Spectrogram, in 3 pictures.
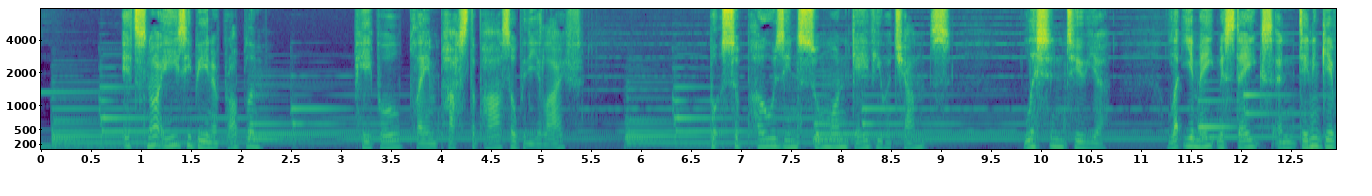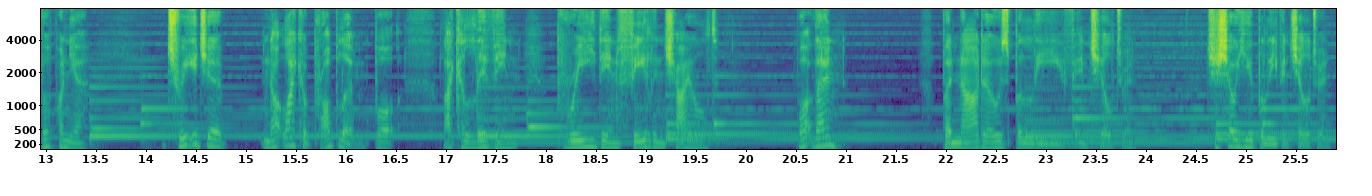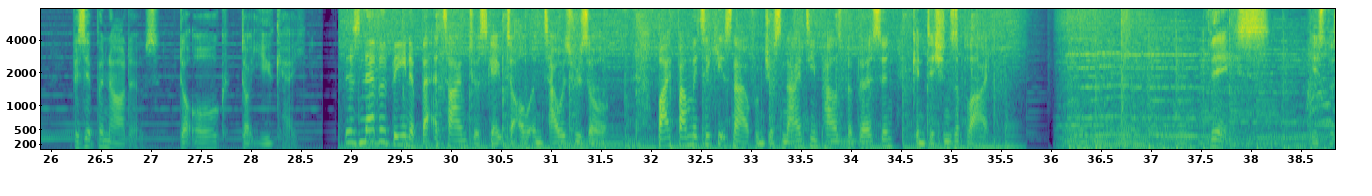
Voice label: Commercial

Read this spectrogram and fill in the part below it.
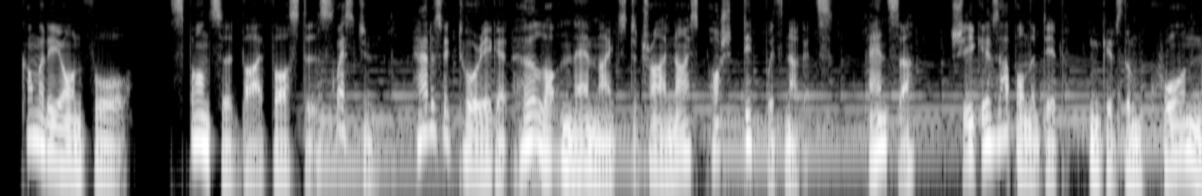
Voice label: commercial

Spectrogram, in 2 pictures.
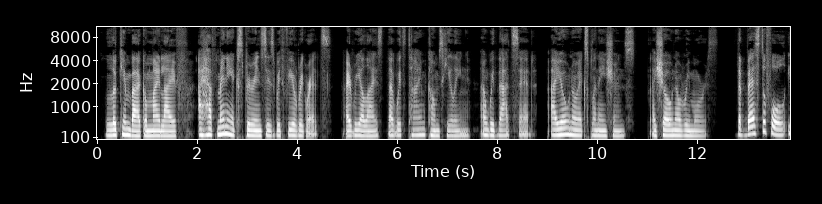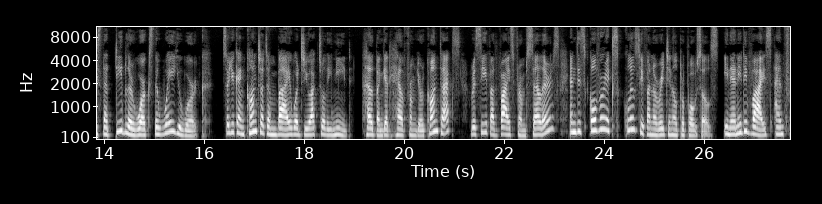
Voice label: English

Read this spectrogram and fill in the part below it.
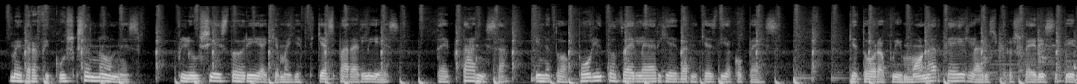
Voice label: Greek

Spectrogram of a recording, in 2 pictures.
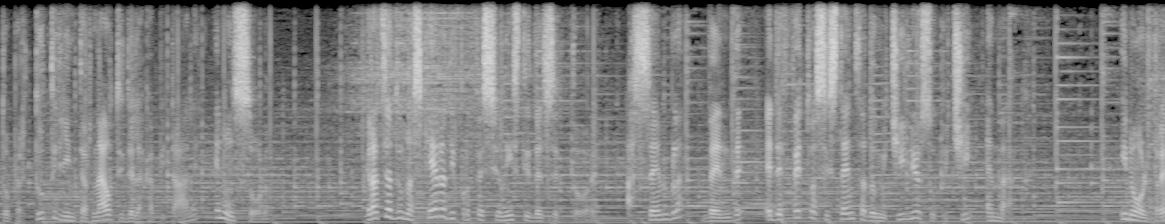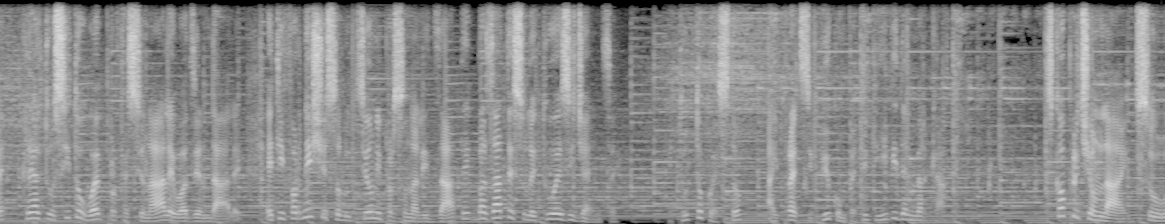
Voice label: Computer Systems Italian; Male

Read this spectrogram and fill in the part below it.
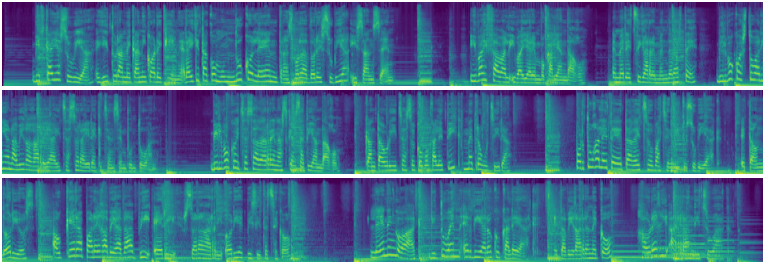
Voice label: Basque; Spanish

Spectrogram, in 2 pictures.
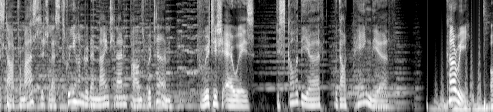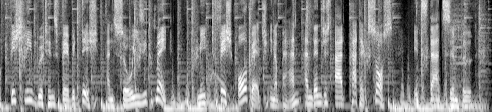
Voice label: English; Male; 30s-40s

